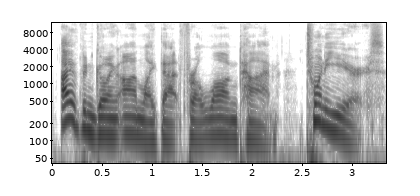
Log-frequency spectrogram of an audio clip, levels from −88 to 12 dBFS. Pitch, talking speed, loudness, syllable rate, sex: 130 Hz, 215 wpm, -20 LUFS, 4.8 syllables/s, male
